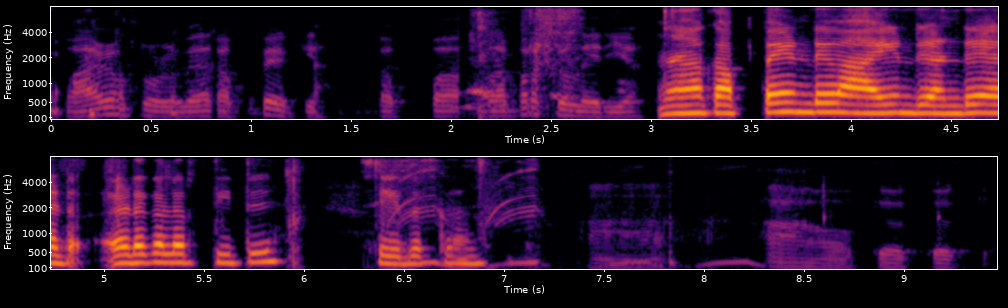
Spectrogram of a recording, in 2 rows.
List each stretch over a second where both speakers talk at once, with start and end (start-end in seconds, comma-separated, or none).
none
